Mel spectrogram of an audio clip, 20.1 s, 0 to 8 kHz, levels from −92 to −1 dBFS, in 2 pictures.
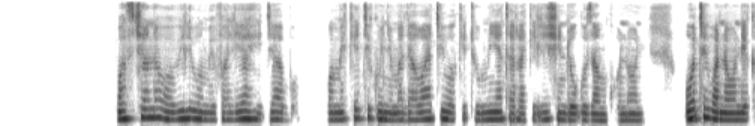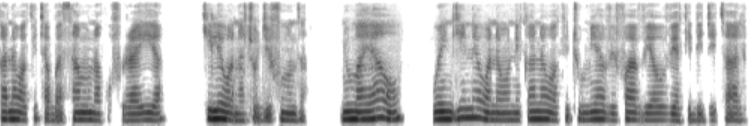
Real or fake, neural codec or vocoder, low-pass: real; none; 7.2 kHz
